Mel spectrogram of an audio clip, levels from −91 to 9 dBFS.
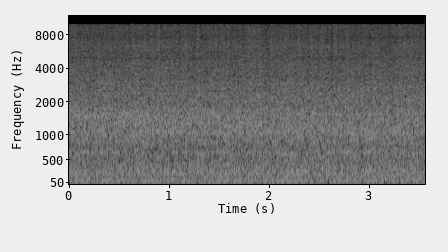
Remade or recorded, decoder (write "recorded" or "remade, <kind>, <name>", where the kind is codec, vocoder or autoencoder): recorded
